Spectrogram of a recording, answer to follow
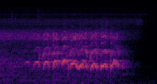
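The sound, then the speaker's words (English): A small mammal's mating call, a high, rapid twittering with whistly, chirping notes, heard alone for about a second before it quickly trails off. “This is their mating call.”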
